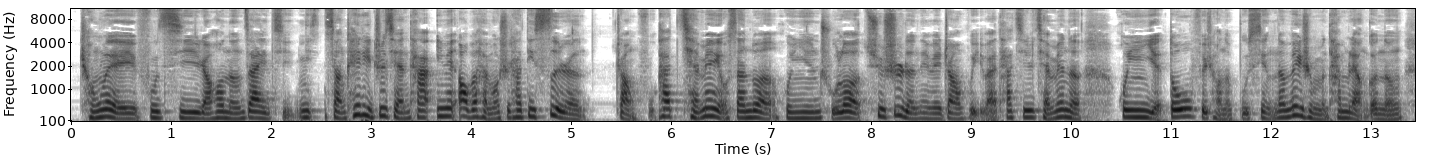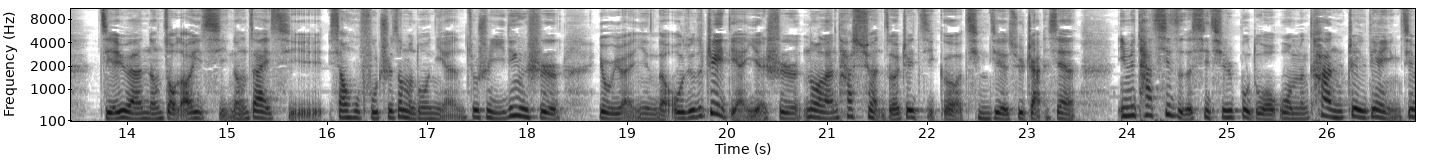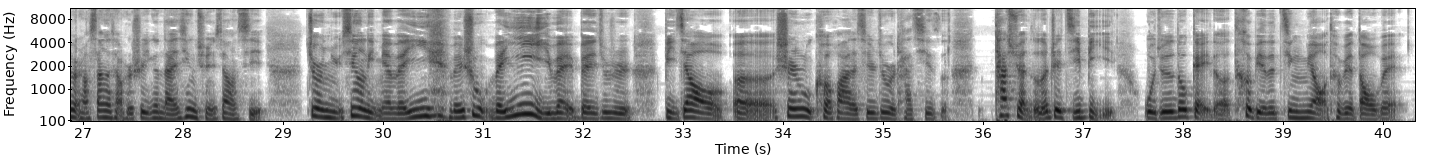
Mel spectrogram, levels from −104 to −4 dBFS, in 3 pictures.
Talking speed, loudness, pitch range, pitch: 315 characters per minute, -22 LUFS, 175-225 Hz, 195 Hz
